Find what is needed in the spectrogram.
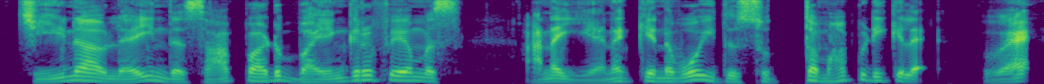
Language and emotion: Tamil, disgusted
